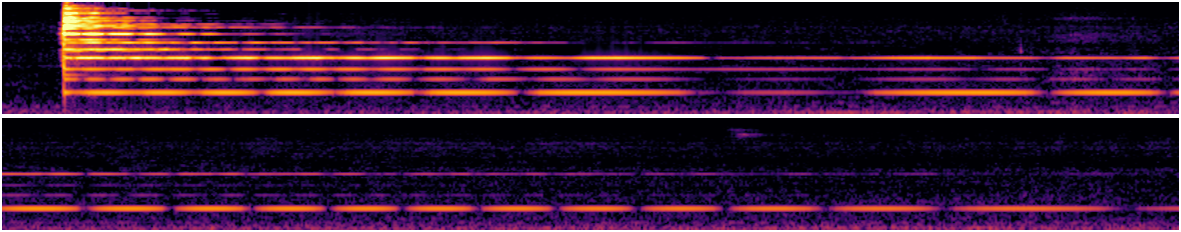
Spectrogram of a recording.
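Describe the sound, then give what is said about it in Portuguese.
A small bell is struck once and its clear, high ringing tone sustains and slowly fades over several seconds, with steady harmonic overtones and a soft pulsing shimmer, heard alone without talk. “Mas antes, vamos ao nosso sininho.”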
